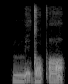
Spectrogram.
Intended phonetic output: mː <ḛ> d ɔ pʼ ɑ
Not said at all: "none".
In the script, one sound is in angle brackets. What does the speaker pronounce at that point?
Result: ḛ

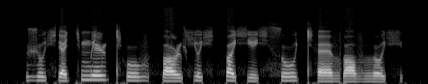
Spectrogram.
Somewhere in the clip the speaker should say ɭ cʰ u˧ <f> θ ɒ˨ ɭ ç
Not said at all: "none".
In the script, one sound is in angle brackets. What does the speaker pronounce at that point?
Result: v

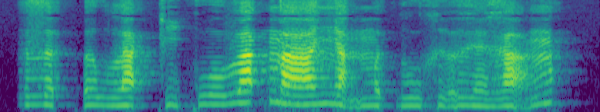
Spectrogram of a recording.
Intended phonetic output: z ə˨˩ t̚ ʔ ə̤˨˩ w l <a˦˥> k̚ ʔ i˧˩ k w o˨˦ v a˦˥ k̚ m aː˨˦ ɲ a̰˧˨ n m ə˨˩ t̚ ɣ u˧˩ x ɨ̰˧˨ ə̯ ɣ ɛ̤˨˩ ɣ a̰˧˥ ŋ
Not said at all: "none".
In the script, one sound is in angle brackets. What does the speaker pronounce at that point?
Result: a˨˩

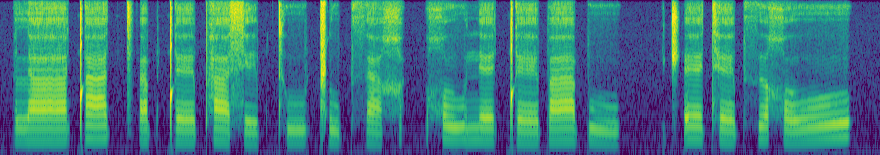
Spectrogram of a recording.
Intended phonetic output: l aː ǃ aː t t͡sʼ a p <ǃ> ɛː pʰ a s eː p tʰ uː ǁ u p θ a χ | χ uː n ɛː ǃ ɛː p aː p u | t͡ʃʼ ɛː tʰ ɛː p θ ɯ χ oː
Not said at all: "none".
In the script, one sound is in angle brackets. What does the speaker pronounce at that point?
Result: ǃ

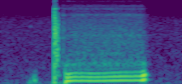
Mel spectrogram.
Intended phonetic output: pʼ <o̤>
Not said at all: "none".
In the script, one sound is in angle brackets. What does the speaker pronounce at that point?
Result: ṳ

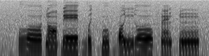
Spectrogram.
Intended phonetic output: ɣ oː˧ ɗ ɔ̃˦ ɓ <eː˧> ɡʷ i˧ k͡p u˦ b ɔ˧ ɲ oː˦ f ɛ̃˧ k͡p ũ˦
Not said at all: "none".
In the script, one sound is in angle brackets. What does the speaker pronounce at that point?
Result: eː˦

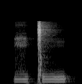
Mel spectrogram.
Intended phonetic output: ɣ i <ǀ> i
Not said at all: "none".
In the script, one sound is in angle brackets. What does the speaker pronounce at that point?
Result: ǀ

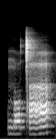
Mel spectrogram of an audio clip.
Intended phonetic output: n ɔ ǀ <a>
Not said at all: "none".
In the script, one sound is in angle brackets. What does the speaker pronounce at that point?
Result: a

